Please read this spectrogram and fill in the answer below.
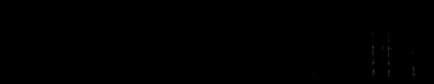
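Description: Felt-tip marker drawing short strokes on paper, faint: a few quick scratchy strokes from about a second in, getting louder near the end, with a couple of sharp clicks.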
